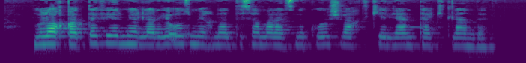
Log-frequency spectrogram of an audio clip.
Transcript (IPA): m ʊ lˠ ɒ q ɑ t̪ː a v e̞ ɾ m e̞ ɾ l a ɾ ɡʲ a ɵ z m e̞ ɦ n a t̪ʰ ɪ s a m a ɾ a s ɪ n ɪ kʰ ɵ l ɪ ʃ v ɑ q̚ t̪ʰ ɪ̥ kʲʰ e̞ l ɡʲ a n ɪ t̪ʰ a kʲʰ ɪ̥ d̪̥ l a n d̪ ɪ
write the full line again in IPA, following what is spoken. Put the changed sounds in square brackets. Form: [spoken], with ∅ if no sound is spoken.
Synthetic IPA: m ʊ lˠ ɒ q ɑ t̪ː a [f] e̞ ɾ m e̞ ɾ l a ɾ ɡʲ a ɵ z m e̞ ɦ n a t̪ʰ ɪ s a m a ɾ a s ɪ n ɪ kʰ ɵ [ɾ] ɪ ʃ v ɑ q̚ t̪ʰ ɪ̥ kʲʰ e̞ l ɡʲ a n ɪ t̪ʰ a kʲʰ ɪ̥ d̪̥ l a n d̪ ɪ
